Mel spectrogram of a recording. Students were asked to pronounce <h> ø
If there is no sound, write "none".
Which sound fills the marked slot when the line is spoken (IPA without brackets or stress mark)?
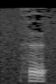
h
